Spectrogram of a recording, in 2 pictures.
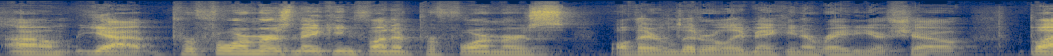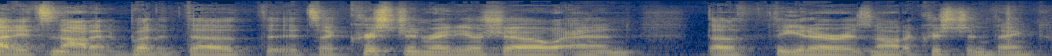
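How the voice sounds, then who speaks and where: A man's voice: medium pitch, fairly even intonation, moderate pace. A man of thirty-nine co-hosting a podcast in casual chat, often stammering and doubling back as he explains. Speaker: podcast co-host.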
